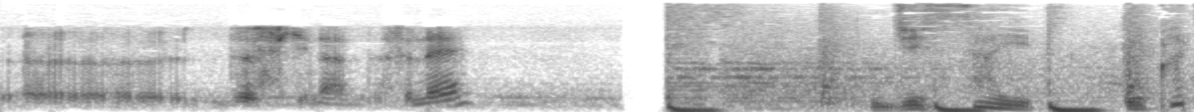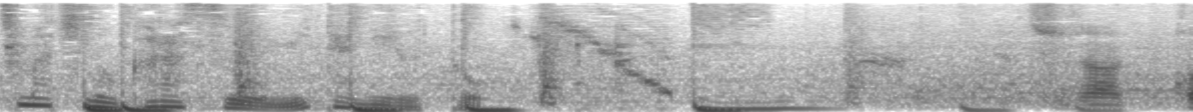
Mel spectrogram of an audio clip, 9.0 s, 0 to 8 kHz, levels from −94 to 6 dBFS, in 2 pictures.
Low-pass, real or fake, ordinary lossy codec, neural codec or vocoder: 7.2 kHz; real; MP3, 32 kbps; none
